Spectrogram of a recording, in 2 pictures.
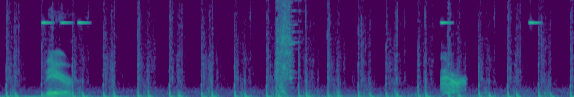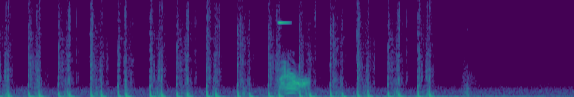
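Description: Footsteps run quickly over a hard stone floor.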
